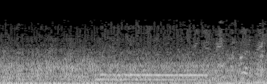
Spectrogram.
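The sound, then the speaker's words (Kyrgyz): A Caterpillar motor grader and a snow loader clear snow from the Too-Ashuu pass road. Their engines make a steady, loud diesel drone with a faint hum running through it. “Бүгүн Тоо Ашынын жолун автогрейдер кар жүктөгүч машине менен бирге тазалап жатат. Эскилиги жеткен автоунанын ролунда Жапардин Касмалиев отурат. Бул Катерпиллер Америка фирмасынынкы”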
